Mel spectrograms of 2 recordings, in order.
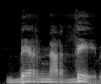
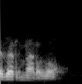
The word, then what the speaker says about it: Bernardeau: El apellido del creador de la serie Cuéntame, de Miguel Ángel, es Bernardé, ¿verdad? – Se escribe Bernardeau y se dice Bernardo.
